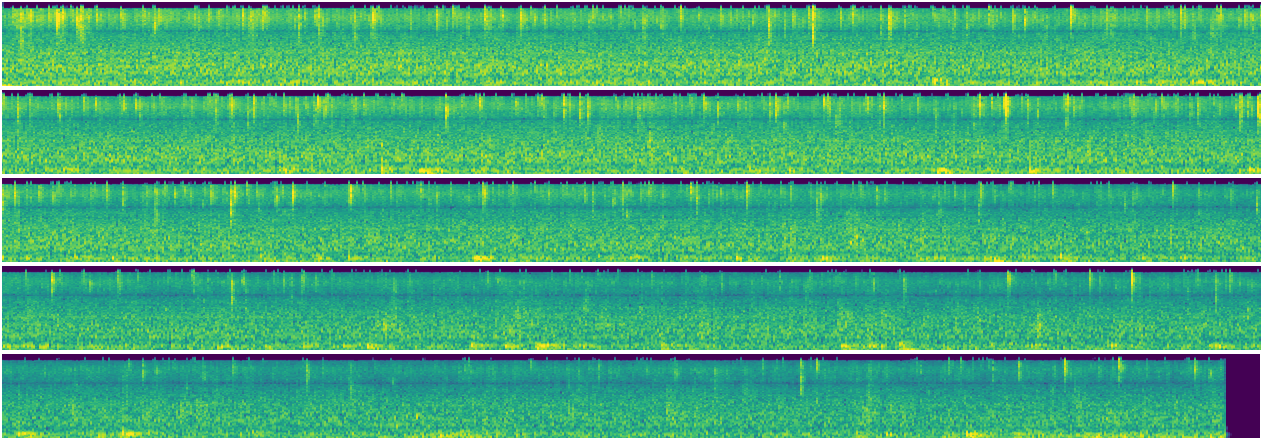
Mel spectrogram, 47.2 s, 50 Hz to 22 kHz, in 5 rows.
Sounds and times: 0.0s Regular Thunder 1.0s
0.0s rain 47.0s

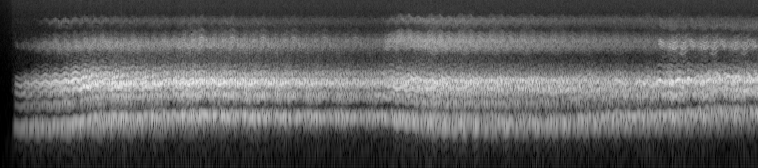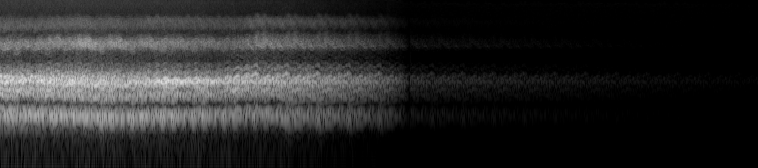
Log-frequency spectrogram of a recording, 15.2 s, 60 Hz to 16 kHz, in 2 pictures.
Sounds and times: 0.1s Ghosts sing 11.5s

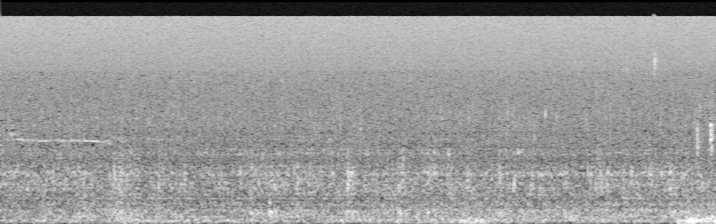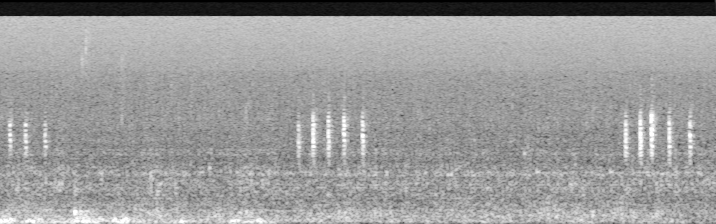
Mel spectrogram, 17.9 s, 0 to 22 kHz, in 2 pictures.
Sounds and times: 0.0s small water stream 17.9s
0.0s rooster 1.6s
8.4s wind gusts 17.9s
12.6s birds 13.6s
16.7s birds 17.8s

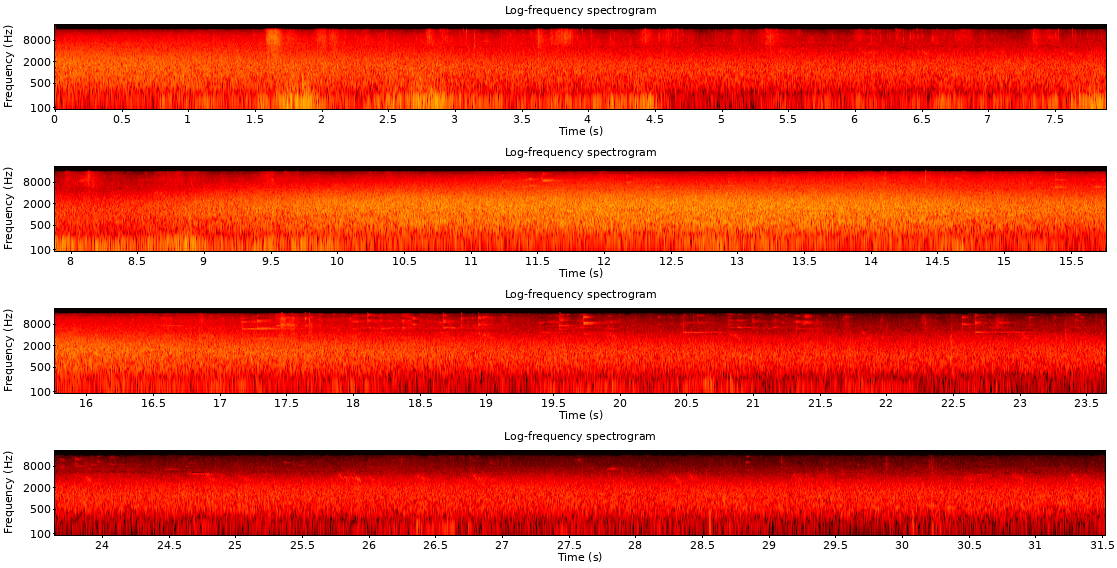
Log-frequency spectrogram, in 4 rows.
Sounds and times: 0.0s wind 31.5s

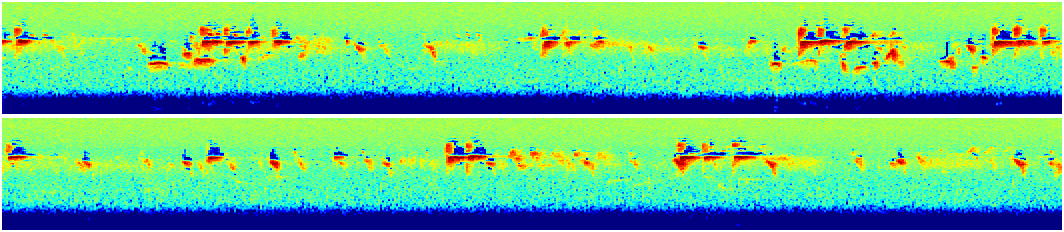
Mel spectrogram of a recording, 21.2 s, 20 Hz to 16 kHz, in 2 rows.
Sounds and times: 0.0s birds 21.2s

